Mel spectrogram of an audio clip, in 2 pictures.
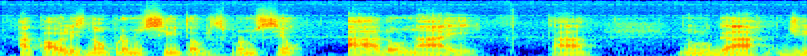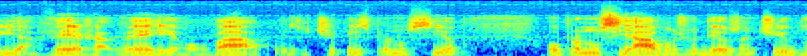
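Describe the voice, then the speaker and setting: Brazilian man teaching a Bible lesson. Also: mid-range voice. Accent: Brazilian Portuguese. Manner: explanatory, walks through Hebrew words one by one; talks to the class directly with "né" and "tá".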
